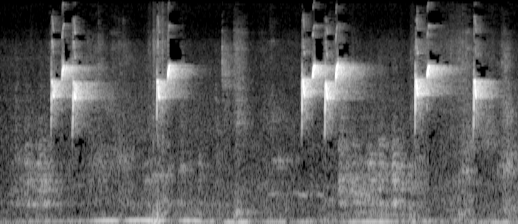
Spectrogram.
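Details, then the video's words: European goldfinch giving clear, high, tinkling twittered phrases in short groups of two to four notes, spaced about a second apart, over a low rumbling background. "تغريد الحسون"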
